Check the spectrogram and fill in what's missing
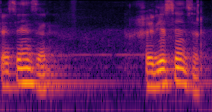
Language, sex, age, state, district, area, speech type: Urdu, male, 30-45, Uttar Pradesh, Muzaffarnagar, urban, spontaneous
